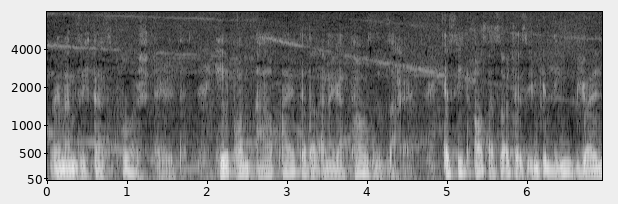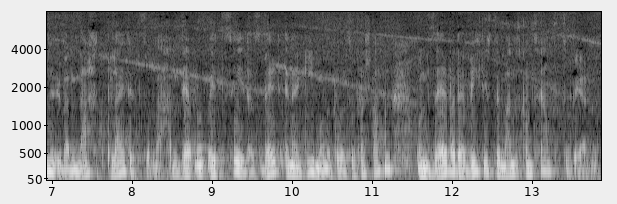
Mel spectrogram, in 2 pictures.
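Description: A man playing an embittered middle-aged inventor in a German science fiction radio drama, speaking in a deliberate, wry, needling way. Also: mid-range voice, big pitch swings, dark tone, a little hiss or hum. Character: embittered middle-aged male inventor turned saboteur, sardonic and resigned.

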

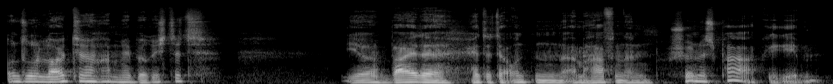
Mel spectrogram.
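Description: An actor playing a commanding, sardonic older intelligence chief in a radio drama, probing and deliberate. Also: male voice, on the low side, lively intonation, full character voice. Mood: paternal, sly. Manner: deliberate, probing, swinging from soft to barking. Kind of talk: German radio drama acting.

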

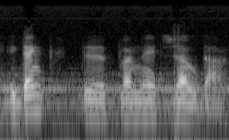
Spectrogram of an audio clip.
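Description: Low-voiced, pragmatic spaceman. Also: lively intonation, takes it slowly, phone-quality sound, heavily acted. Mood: matter-of-fact. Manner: matter-of-fact, short statements. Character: pragmatic, stoic male space castaway, reasoning aloud. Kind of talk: radio play acting. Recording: phone-thin radio drama audio, clear noise.

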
